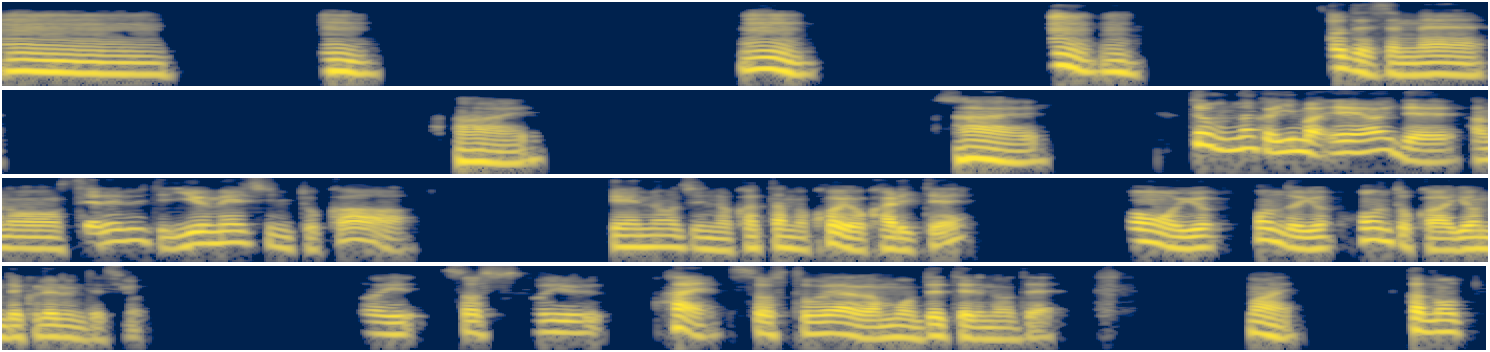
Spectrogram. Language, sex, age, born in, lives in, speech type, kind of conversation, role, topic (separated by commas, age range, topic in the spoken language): Japanese, male, 40-44, Japan, United States, conversation, unstructured, none, 自分の個人情報がAIに利用されることに不安はありますか？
